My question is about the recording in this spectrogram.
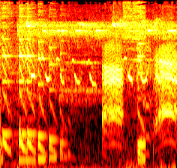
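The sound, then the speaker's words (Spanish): Loud, harsh caws from the Comunica crow in a Zona PUC radio spot repeat in quick succession: several short calls followed by two longer raspy ones, prominent with no other sounds competing. “¡Soy el cuervo de Comunica!”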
